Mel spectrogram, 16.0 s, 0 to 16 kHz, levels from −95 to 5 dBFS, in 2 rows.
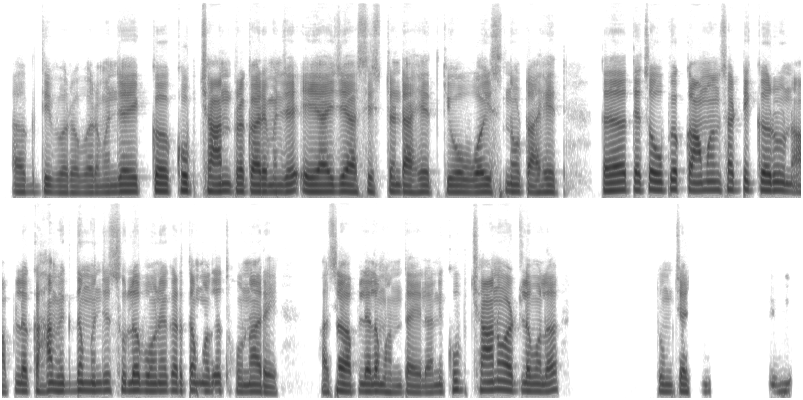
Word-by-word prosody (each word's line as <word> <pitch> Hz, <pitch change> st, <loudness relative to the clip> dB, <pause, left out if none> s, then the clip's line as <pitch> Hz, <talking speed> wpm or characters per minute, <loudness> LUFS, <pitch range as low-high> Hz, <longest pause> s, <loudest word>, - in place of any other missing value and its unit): अगदी 120 Hz, +1 st, -4 dB
बरोबर, 115 Hz, -1 st, -4 dB
म्हणजे 120 Hz, +3 st, -1 dB
एक 130 Hz, +2 st, -2 dB
अ, 135 Hz, -1 st, +6 dB
खूप 145 Hz, -2 st, +2 dB
छान 135 Hz, 0 st, +3 dB
प्रकारे 130 Hz, -1 st, +3 dB
म्हणजे 125 Hz, +3 st, +1 dB
एआय 130 Hz, 0 st, +4 dB
जे 135 Hz, +1 st, +1 dB
असिस्टंट 130 Hz, 0 st, 0 dB
आहेत 120 Hz, +1 st, +1 dB
किंवा 120 Hz, -1 st, +1 dB
व्हॉइस 120 Hz, 0 st, +1 dB
नोट 125 Hz, -3 st, -2 dB
आहेत, 120 Hz, 0 st, -1 dB, 0.5 s
तर 150 Hz, +2 st, +6 dB
त्याचा 155 Hz, +1 st, +1 dB
उपयोग 160 Hz, +2 st, +3 dB
कामांसाठी 155 Hz, +2 st, 0 dB
करून 150 Hz, -3 st, +3 dB
आपलं 135 Hz, +4 st, -2 dB
काम 145 Hz, +3 st, 0 dB
एकदम 140 Hz, +2 st, -1 dB
म्हणजे 145 Hz, +1 st, -1 dB
सुलभ 150 Hz, 0 st, 0 dB
होण्याकरता 145 Hz, +1 st, 0 dB
मदत 140 Hz, 0 st, -2 dB
होणार 130 Hz, 0 st, -1 dB
आहे, 110 Hz, -2 st, -1 dB, 0.5 s
असं 115 Hz, +5 st, 0 dB
आपल्याला 135 Hz, +1 st, +2 dB
म्हणता 120 Hz, -1 st, -3 dB
येईल 115 Hz, 0 st, -3 dB
आणि 120 Hz, +2 st, -4 dB
खूप 165 Hz, -1 st, -3 dB
छान 155 Hz, +1 st, +3 dB
वाटलं 150 Hz, -3 st, +1 dB
मला 135 Hz, +2 st, 0 dB, 1.0 s
तुमच्या 130 Hz, 0 st, -3 dB, 0.2 s
हं, 130 Hz, -, -19 dB, 0.5 s
हं. 135 Hz, +2 st, -9 dB
135 Hz, 160 wpm, -22 LUFS, 125-145 Hz, 1.0 s, अ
